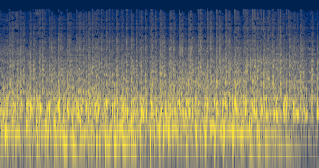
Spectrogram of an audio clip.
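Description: Procession drums beating fast and continuously over a steady engine hum, which stops shortly before the end.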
